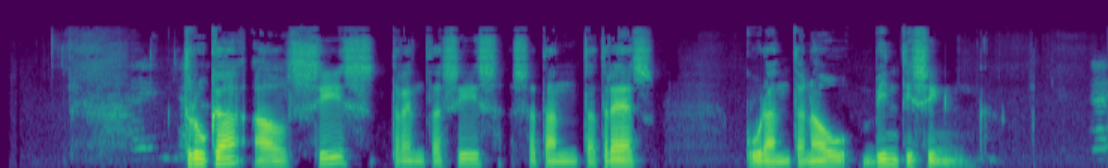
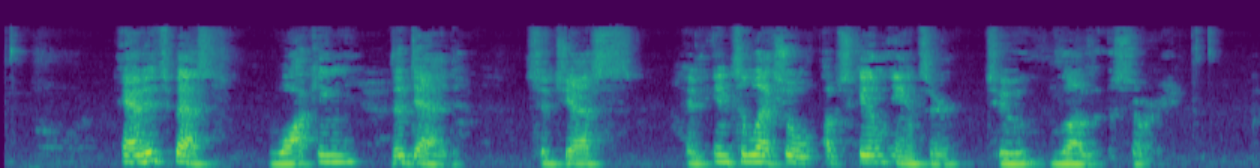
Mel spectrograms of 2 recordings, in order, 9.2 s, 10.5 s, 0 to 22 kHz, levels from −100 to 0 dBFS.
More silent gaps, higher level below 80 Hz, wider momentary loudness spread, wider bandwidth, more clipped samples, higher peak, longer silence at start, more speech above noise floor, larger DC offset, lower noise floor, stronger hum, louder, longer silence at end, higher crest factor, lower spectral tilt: neither; first, -52 dBFS vs -60 dBFS; about the same, 15 LU vs 15 LU; about the same, 11.5 kHz vs 11.5 kHz; neither; first, 0 dBFS vs -6 dBFS; first, 0.85 s vs 0.1 s; first, 42 dB vs 38 dB; neither; about the same, -64 dBFS vs -62 dBFS; neither; first, -22 LUFS vs -25 LUFS; second, 0 s vs 0.9 s; about the same, 24 dB vs 20 dB; about the same, -5.5 dB/octave vs -5.5 dB/octave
